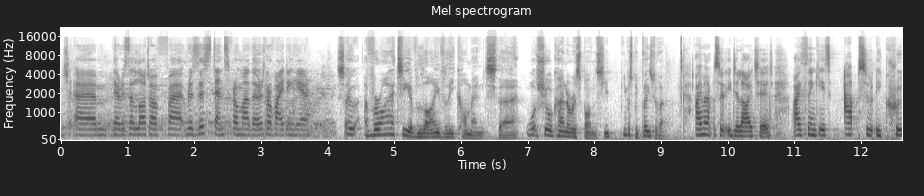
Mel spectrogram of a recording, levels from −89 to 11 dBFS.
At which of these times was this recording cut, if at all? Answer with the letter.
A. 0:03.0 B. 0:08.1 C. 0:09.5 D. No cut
A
